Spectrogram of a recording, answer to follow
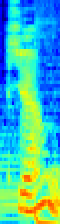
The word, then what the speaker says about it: Xuanwu: Nó được phát âm là Xuanwu, nhưng tôi sẽ sử dụng genbu trong bài đánh giá này.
